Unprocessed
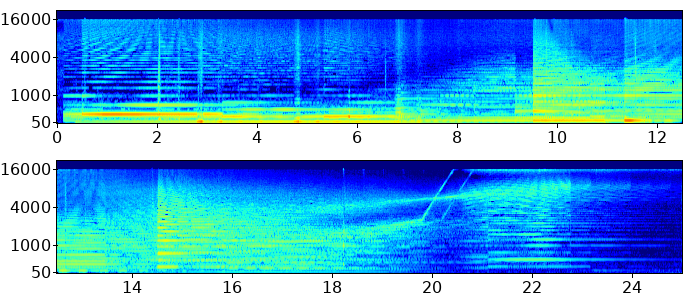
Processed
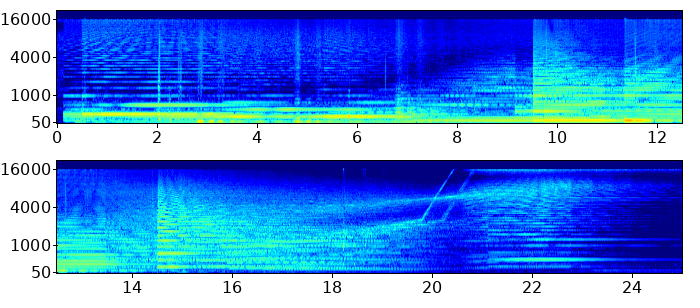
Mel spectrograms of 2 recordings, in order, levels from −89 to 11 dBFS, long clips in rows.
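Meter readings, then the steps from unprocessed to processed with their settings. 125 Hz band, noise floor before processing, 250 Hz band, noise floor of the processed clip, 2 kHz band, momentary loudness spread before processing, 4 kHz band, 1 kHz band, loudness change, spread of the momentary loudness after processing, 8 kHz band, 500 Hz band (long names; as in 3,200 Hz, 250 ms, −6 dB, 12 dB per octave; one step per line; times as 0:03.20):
−5.0 dB, −49 dBFS, −8.5 dB, −56 dBFS, −7.5 dB, 17 LU, −7.5 dB, −7.5 dB, −7.0 dB, 17 LU, −7.5 dB, −7.0 dB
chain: delay that swaps between a low-pass and a high-pass 218 ms, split 860 Hz, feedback 57%, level −3.5 dB
level −8 dB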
